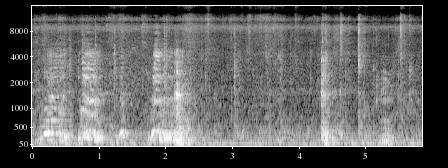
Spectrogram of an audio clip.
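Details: Farmed pigs grunting in short, rough, nasal bursts near the start, around one and two seconds, and again after four seconds, each with stacked harmonic bands, separated by quieter stretches of steady background noise.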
